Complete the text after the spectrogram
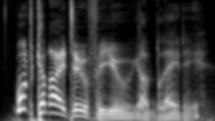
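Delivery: posh, well-spoken tramp voice; posh old tramp. A narrator's reading. Old tramp greeting the girl, posh voice. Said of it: "His voice was unexpectedly posh".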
